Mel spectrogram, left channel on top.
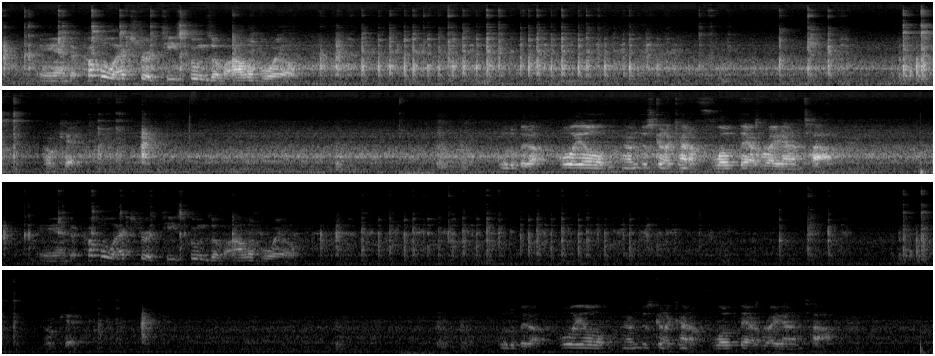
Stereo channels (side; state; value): right; quieter; 20.3 dB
